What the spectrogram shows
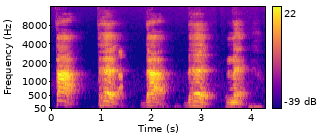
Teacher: the tip of the tongue touches the teeth only. So they are called dental >> teeth and the tongue t the d.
